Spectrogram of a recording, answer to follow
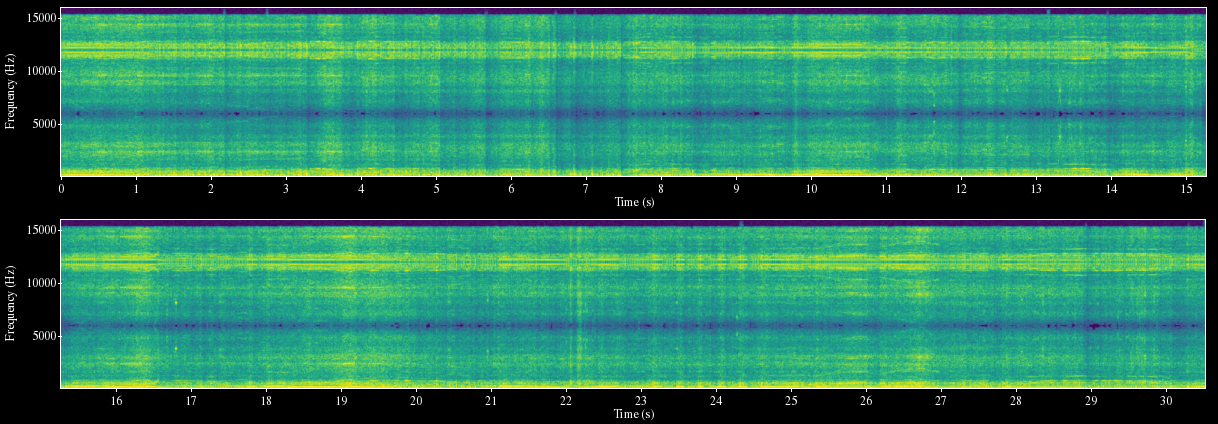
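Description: Quad (ATV) engine under race throttle on a dirt track, revving up and dropping back again and again as the rider opens and closes the throttle through the turns and straights.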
